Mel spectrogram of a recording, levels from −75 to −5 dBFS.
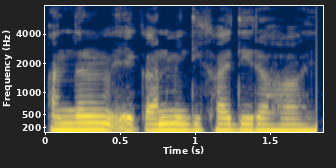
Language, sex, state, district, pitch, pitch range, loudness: Hindi, male, Arunachal Pradesh, Lower Dibang Valley, 140 Hz, 140-150 Hz, -11 LUFS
